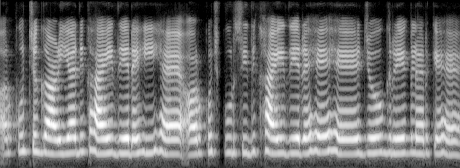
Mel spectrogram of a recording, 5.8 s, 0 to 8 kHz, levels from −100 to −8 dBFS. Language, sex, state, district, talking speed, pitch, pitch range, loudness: Hindi, female, Odisha, Khordha, 195 wpm, 270 Hz, 265-280 Hz, -16 LUFS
